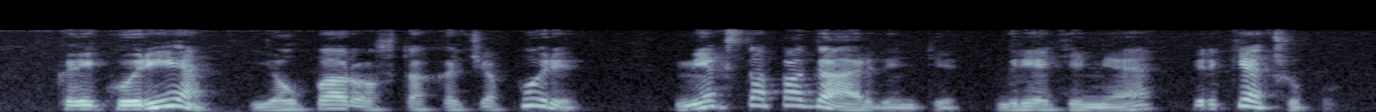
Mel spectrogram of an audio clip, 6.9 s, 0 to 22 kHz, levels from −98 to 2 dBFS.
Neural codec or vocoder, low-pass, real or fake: none; 7.2 kHz; real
